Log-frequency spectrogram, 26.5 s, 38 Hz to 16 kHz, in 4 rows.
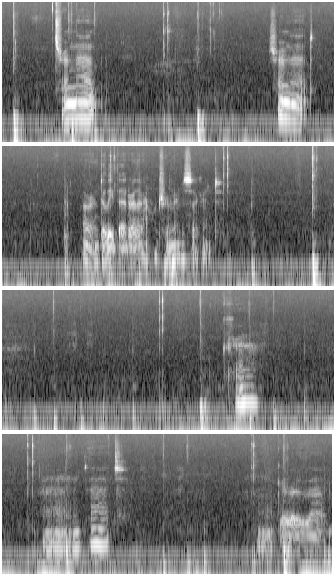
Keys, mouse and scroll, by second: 0.1 BackSpace, 1.3 space, 3.8 BackSpace, 9.8 Escape, 12.7 BackSpace, 14.3 space, 17.1 BackSpace, 18.1 space, 21.1 BackSpace, 23.0 space, 25.4 BackSpace.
